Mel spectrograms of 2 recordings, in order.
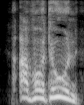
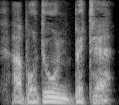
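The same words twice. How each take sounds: First: Full-throated, very high yelled name; shout. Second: Raised, pressing appeal to a friend; urgent plea. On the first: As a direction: scream his name to stop the blow. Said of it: "schrie André". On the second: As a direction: beg him to stop. André pleads with his friend. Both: A narrator's reading.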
